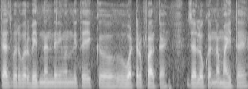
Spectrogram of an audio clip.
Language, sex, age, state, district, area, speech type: Marathi, male, 18-30, Maharashtra, Akola, rural, spontaneous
